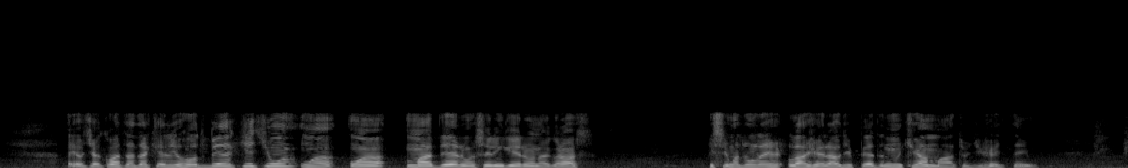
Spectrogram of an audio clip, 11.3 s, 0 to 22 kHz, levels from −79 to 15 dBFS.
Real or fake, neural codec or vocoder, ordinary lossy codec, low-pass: real; none; none; 7.2 kHz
